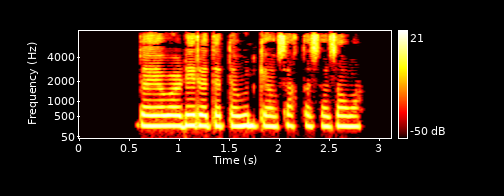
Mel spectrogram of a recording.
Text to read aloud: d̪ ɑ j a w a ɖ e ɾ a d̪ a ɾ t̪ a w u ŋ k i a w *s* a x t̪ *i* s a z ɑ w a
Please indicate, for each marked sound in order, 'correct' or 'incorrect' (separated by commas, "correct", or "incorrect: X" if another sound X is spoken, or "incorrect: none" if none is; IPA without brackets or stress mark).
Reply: correct, incorrect: a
